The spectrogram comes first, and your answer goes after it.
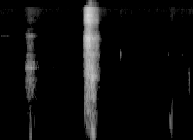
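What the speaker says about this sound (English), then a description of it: "Oh, I'm gonna sneeze again." A single person's sneeze bursts out loud and close, preceded by a short sharp inhale and followed by a faint breathy exhale, with no talking.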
